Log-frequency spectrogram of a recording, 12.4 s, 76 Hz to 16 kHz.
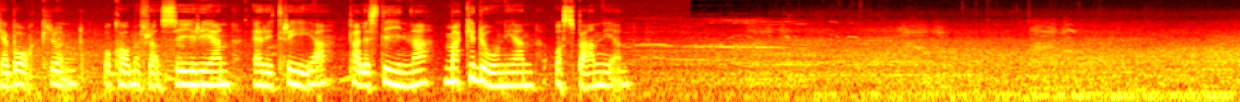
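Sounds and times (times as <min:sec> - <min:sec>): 
speech: 0:00.0 - 0:06.4
large flock of gulls and migrating birds calling with caws and honking cries: 0:06.5 - 0:10.9.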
